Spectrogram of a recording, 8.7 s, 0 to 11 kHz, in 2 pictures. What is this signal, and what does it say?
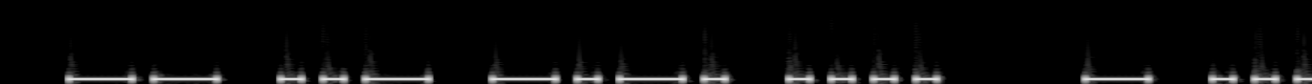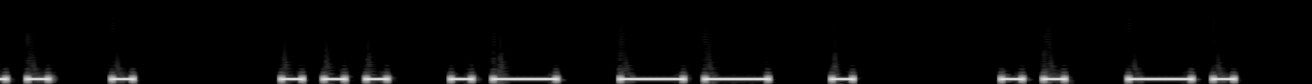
Morse code, heard as a keyed tone, about 17 wpm, 700 Hz. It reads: MUCH THE SAME IN
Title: Sentences from Top 1000 Words - Review Part 6 - 17wpm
